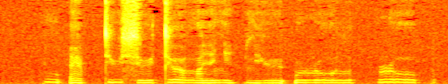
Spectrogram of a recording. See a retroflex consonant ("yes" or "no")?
yes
